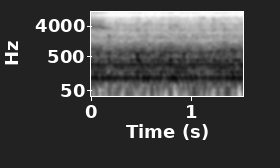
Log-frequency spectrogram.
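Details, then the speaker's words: Secondhand pump plugged into an Eshopps overflow box setup on a 60-gallon breeder aquarium: constant low mains hum with a buzzy edge under gurgling water; the pump runs very loud, though no specific fault shows. "that sound loud as hell pump sounds so loud"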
